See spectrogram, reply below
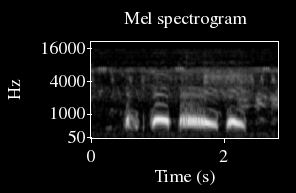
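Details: A spotted dove decoy with a big voice gives one coo: brief soft stutters, an arched hollow note, a long buzzy coo sinking in pitch, then a final falling coo.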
